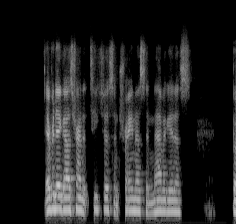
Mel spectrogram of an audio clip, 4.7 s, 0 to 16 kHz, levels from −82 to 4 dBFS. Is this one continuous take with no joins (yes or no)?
yes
